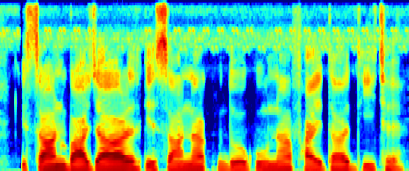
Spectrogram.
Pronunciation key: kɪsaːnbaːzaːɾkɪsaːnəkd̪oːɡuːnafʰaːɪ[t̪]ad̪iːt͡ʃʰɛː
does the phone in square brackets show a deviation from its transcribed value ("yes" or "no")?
yes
